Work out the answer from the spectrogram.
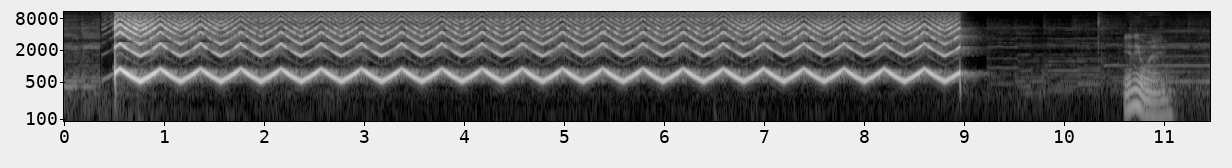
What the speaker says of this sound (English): This is a light and SOS button, which you're going to hear how loud this thing is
